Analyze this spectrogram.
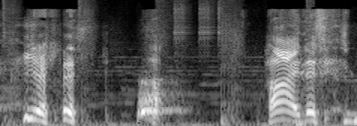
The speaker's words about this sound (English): You're listening to The Sean Newman Show and a chorus of dogs barking.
